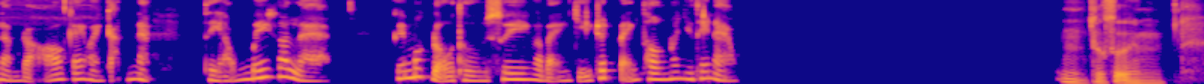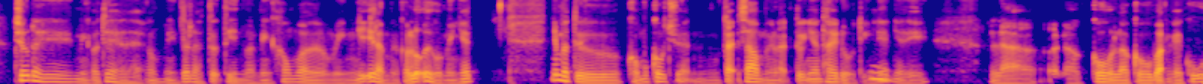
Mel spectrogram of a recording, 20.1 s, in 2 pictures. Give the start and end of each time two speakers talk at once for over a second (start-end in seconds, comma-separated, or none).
none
